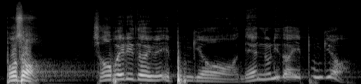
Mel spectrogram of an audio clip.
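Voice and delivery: a loud 보소 then a slow, rising Gyeongsang question; Gyeongsang wife. Retold or imitated. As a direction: call to the husband in Gyeongsang dialect. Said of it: "아내가 남편에게 묻습니다". (경상도 아내의 사투리 물음)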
